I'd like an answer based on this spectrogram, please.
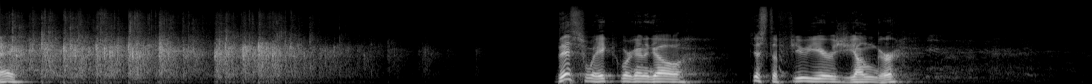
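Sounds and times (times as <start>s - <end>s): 
speech: 0.0s - 0.4s, 5.6s - 9.1s
crowd applause: 0.0s - 4.4s.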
